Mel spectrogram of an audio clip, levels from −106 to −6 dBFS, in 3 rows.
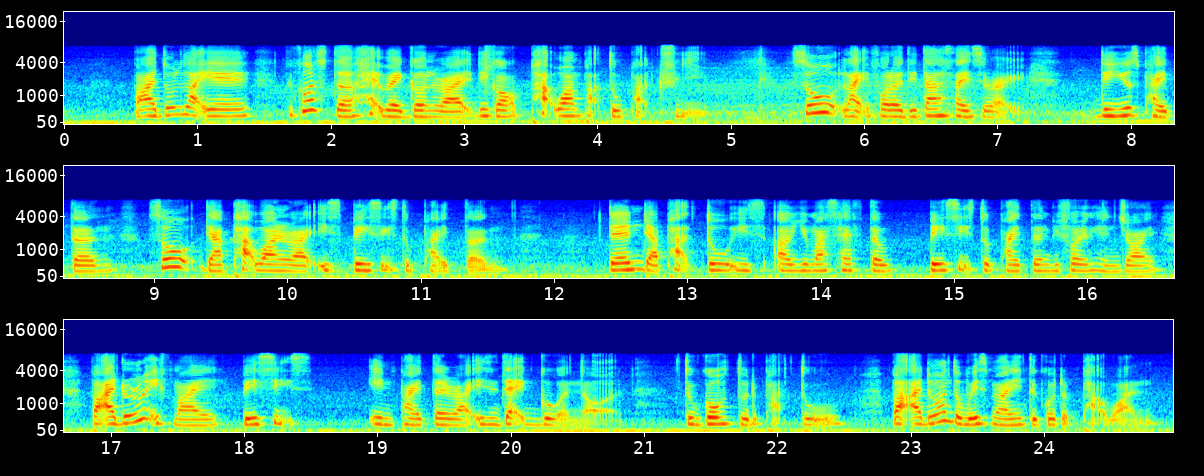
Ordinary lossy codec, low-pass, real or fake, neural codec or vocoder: none; 7.2 kHz; real; none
